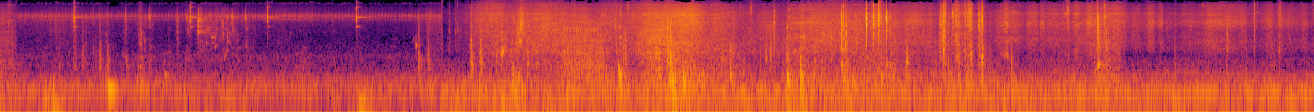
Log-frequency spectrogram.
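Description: Water splashing and sloshing around a fishing kayak, then handling knocks and clicks as a just-landed largemouth bass is held and unhooked. The sound gets louder about five seconds in.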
